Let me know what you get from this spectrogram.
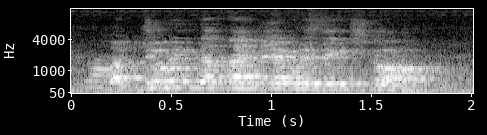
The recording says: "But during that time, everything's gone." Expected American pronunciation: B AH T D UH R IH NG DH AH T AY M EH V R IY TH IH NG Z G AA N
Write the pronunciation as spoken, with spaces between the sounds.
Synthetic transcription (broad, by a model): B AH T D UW IH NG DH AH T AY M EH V R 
